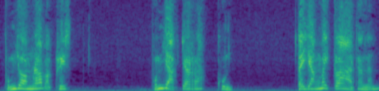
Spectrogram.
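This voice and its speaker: A woman's voice: on the high side, moderate pace, pushed and bright, breathy edge, dry recording. A woman reading an audiobook, voicing a bold young man who earnestly courts a foreign woman. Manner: earnest, pleading, raised voice.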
